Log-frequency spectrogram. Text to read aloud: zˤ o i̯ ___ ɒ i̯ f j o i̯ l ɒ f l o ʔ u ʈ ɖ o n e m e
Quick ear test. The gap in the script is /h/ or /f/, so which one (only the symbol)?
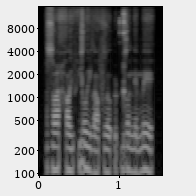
h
